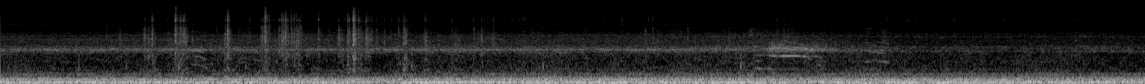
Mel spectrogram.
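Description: Steady running rumble inside a Tokaido Shinkansen carriage at speed, with a faint steady whine above it and a few light clicks about two to four seconds in.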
